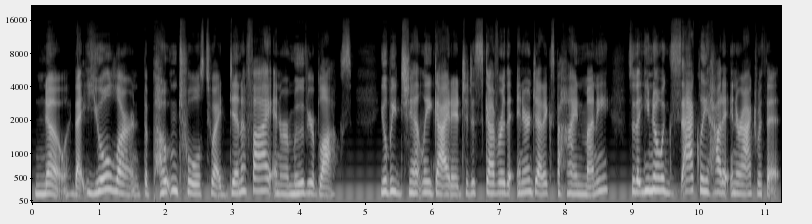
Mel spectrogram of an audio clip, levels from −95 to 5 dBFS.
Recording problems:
electrical hum; faint; throughout; 60 Hz, 25 dB below the speech

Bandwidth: 16 kHz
